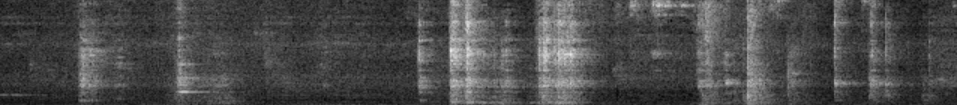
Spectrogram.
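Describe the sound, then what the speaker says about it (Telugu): Metal pressure cooker lid being fitted onto a cooker of soaking dal, heard as a handful of sharp, close metallic clanks and clinks spaced irregularly over several seconds, with quiet gaps between. "కుక్కర్కి మూత పెట్టేస్తామండి."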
